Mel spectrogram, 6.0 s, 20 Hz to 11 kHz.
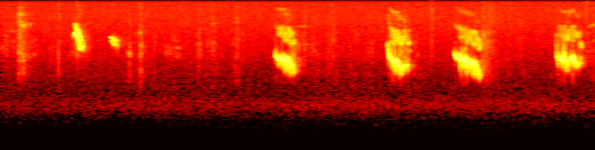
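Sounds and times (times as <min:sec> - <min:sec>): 
house sparrow (Passer domesticus) chirping: 0:02.8 - 0:03.0, 0:03.9 - 0:04.8, 0:05.6 - 0:05.9.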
